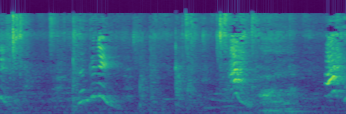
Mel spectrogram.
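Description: Pet dog barking twice in play, two short calls about two seconds apart.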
